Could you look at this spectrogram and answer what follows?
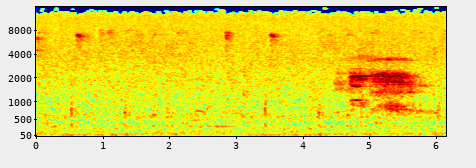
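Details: Wild junglefowl living around a pagoda near Teuk Chob Khnar Po Community Forest, Siem Reap, Cambodia; one distant crow near the end, a short rising note then a drawn-out hoarse phrase, over steady low rumbling background noise.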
